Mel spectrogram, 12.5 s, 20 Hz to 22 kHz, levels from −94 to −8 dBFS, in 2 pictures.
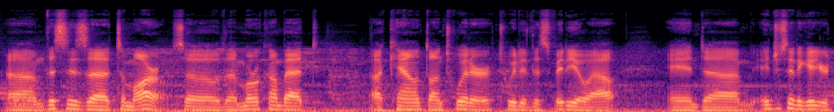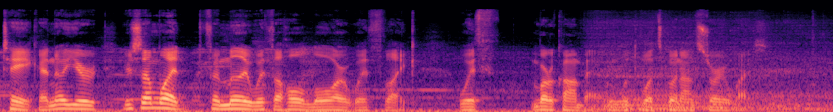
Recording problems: traffic noise; noticeable; throughout; 15 dB below the speech

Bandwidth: 15 kHz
